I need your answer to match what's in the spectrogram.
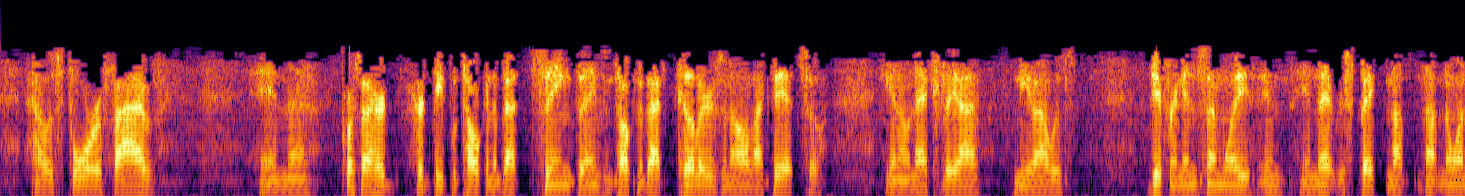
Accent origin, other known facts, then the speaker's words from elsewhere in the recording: Athens, Tennessee, United States; Yes, I was born in Athens, Tennessee, and that's where I've lived for the majority of my life.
